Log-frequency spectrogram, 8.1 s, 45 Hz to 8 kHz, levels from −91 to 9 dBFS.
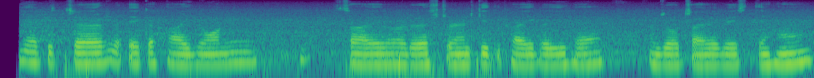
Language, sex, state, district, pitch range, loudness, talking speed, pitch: Hindi, male, Haryana, Charkhi Dadri, 110-125 Hz, -16 LUFS, 110 wpm, 115 Hz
